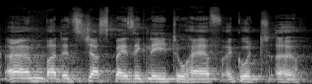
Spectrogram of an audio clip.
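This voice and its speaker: A German-accented professor giving a halting, informal talk to a café audience, full of fillers. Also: male voice, medium pitch, flat delivery, darkish tone, echoey room. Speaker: guest speaker, professor.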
